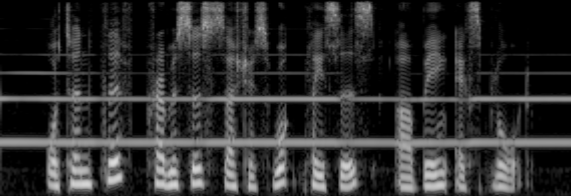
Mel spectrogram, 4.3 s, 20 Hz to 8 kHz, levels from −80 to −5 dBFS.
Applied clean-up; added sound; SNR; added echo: none; Wind instrument, woodwind instrument; 11 dB; none.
